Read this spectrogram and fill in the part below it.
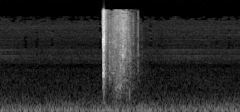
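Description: Two pistols clatter as they are picked up.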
